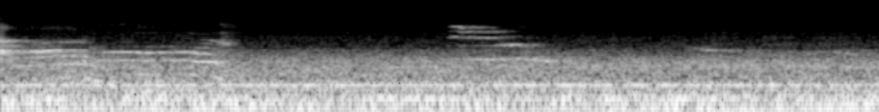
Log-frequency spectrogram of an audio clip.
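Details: Cats, an adult and a kitten, meowing while eating and fighting over food; a drawn-out, falling meow followed by two shorter, higher mews, over a steady low hum and rumbling background.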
